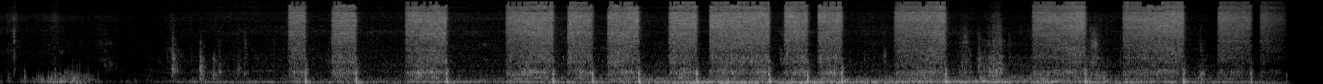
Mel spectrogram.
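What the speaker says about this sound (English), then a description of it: "I'm just self-etch priming it" Self-etch primer is sprayed from an aerosol can onto the bodywork of a Datsun 510 in a series of loud, close hissing bursts, each lasting about a second, separated by short pauses.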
